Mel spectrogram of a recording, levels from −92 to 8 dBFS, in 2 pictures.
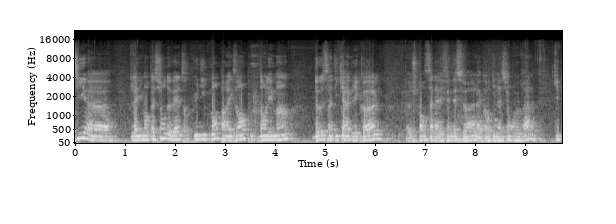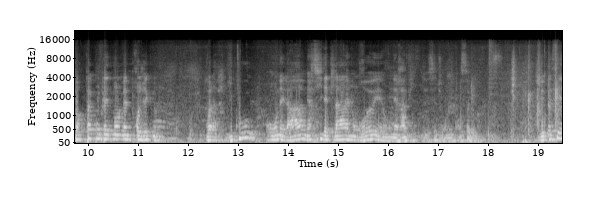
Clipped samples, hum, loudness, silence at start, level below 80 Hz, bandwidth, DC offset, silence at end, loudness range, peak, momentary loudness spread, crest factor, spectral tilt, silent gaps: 0.5%; none; -11 LUFS; 0 s; -30 dBFS; 13 kHz; 1%; 0 s; 3 LU; 0 dBFS; 11 LU; 10 dB; -8 dB/octave; none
